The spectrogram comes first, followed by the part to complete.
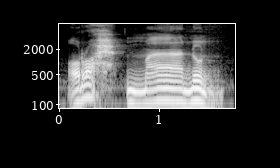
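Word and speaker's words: رَحْمَانُ: হলো রহমানুন রহমানু রহমানু র কে আকার দিন রা হয়ে রই থাকে এখানে তারপর শুধু শুধু হ তাহলে কি হয় রহ রহমান না রহ মকে খারা আকার দিন মানে খাড়া জবর এতে করে এক আলিফ টেনে বলুন মা নকে রসুকার তাহলে কি রহমান নাকি রহমান রহমান এটা হা বলার সময় দেখেছেন একটু আহ রহমান কি চমৎকার না রহমানু এরপরে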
